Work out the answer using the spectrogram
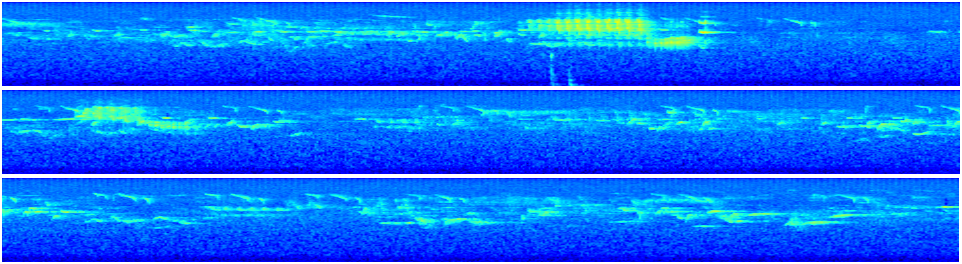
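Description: Birds chirping and singing in a chorus of short calls, with a louder rapid trill from a nearer bird about five seconds in and another burst of song around ten seconds.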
